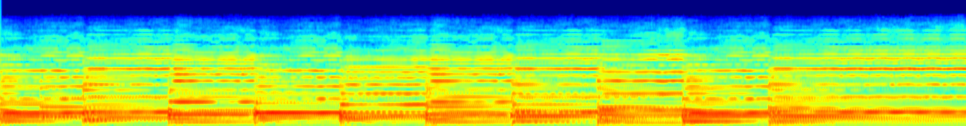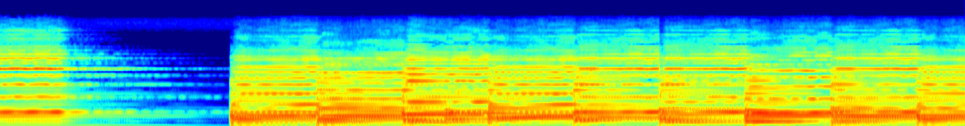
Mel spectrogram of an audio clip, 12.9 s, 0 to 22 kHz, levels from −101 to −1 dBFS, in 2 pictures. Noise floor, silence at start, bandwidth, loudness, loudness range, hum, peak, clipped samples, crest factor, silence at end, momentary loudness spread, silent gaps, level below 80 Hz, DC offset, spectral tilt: -57 dBFS; 0 s; 11 kHz; -18 LUFS; 2 LU; none; -4 dBFS; under 0.1%; 14 dB; 0 s; 3 LU; none; -52 dBFS; 0.3%; -5.5 dB/octave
